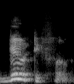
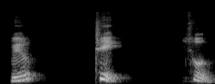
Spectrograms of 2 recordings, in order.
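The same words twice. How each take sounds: First: Said in the usual way. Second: beautiful in three slow, separate beats; split into syllables. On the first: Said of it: "ইউ এর উপর আমাকে চাপ দিতে হচ্ছে". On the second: Shown as a demonstration. Teacher showing three syllables, beautiful slowly split. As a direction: leave long gaps between the syllables of beautiful. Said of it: "তিনটা syllable আছে".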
